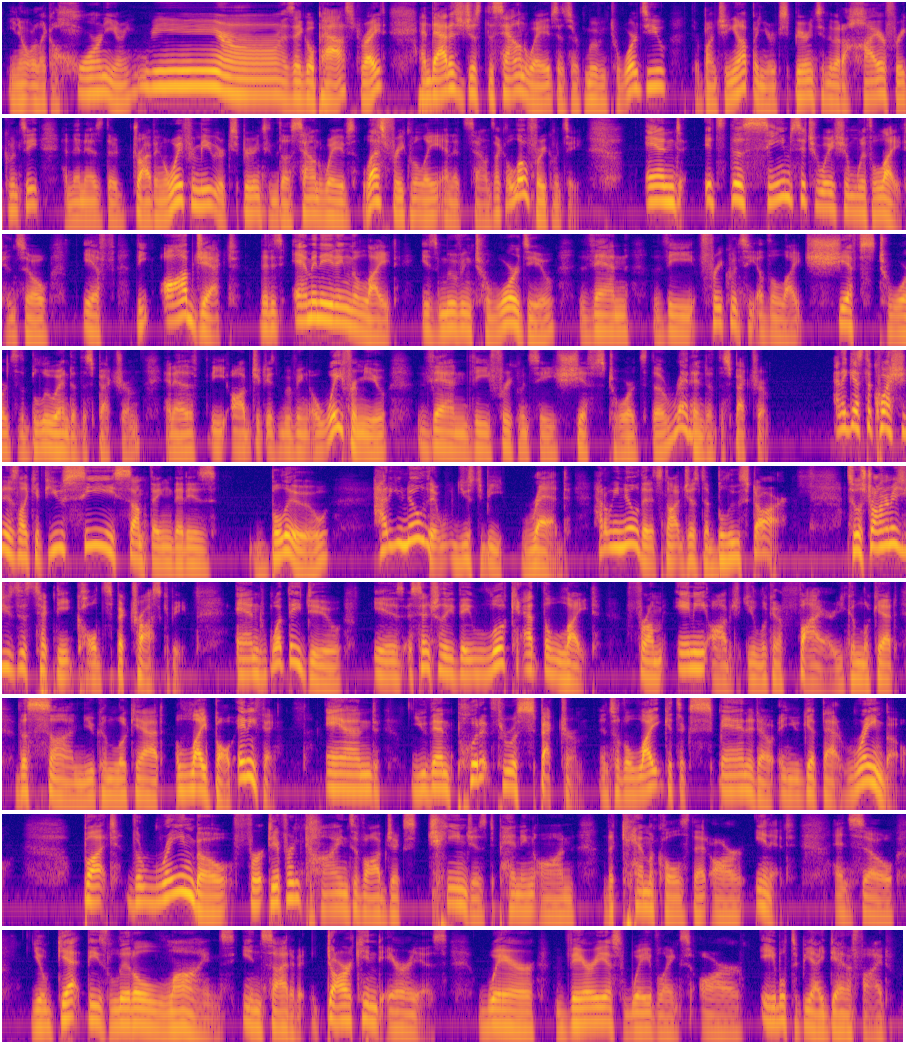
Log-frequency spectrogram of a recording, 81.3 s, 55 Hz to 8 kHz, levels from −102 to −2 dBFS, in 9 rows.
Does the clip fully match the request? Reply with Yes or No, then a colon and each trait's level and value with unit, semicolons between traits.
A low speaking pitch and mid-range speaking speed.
Yes: low, 115 Hz; average, 180 wpm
